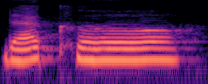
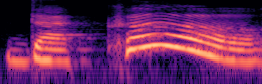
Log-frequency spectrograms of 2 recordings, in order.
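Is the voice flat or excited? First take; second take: flat; excited. First: It is said in an even, flat voice. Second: It is exclaimed with a rising, joyful voice.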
